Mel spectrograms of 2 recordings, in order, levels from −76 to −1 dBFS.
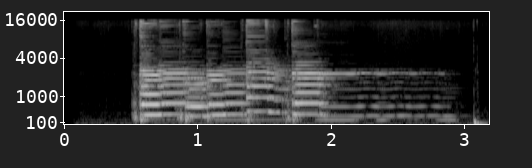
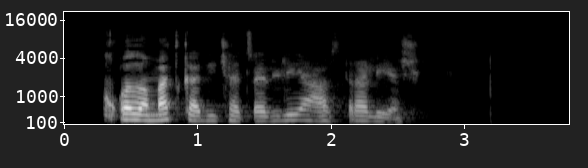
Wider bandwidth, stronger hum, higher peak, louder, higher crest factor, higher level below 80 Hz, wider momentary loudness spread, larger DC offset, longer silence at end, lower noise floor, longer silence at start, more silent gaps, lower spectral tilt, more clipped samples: first, 17 kHz vs 11 kHz; neither; second, -8 dBFS vs -2 dBFS; first, -22 LUFS vs -25 LUFS; second, 18 dB vs 24 dB; first, -52 dBFS vs -82 dBFS; first, 21 LU vs 18 LU; neither; second, 0 s vs 1.15 s; second, -45 dBFS vs -83 dBFS; first, 0.5 s vs 0.3 s; neither; second, -3 dB/octave vs -5 dB/octave; neither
